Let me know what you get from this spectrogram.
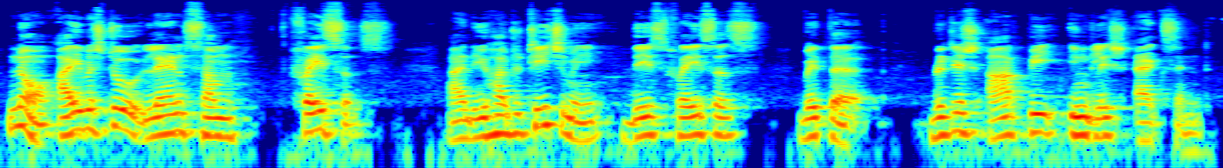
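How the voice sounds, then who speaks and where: Earnest Indian man with a Malayalam accent. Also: mid-range voice. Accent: Indian, Malayalam-influenced. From Kerala, India. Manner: earnest, deliberate, repeats and restarts phrases. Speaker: English tutor and group organizer. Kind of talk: spoken English lesson with an AI chatbot.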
